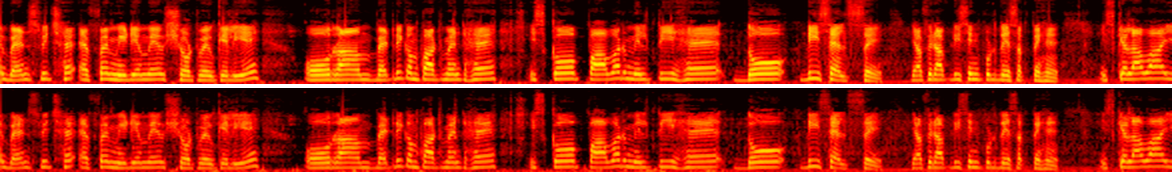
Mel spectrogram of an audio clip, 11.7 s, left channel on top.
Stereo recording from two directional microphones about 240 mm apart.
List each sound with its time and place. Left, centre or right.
0.0 s speech: left
11.0 s speech: left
